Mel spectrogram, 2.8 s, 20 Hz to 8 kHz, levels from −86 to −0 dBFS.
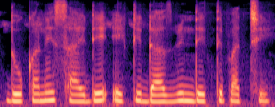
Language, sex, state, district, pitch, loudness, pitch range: Bengali, female, West Bengal, Cooch Behar, 200 Hz, -14 LUFS, 195-210 Hz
